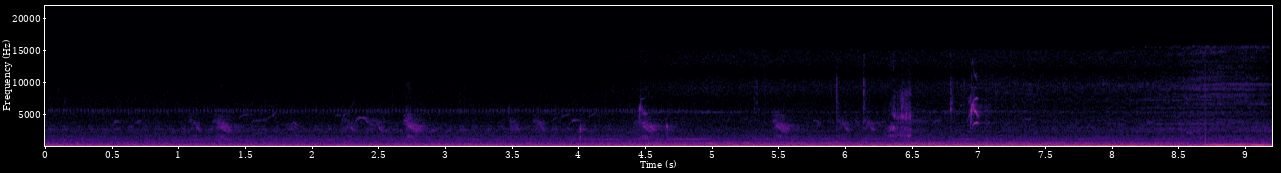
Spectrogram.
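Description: Small birds chirping faintly: a scatter of short, high calls, more of them about halfway through, over a steady low rumble.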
